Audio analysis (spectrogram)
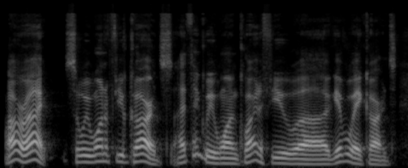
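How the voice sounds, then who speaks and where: A man's voice: mid-range voice, animated, brisk, dry recording, clean studio sound. A man with a Midwestern American accent, co-hosting a casual live stream and thinking aloud as he browses listings. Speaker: co-host of a card auction stream.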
